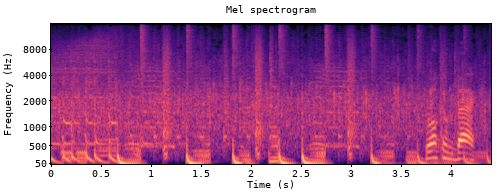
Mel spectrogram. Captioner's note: applause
